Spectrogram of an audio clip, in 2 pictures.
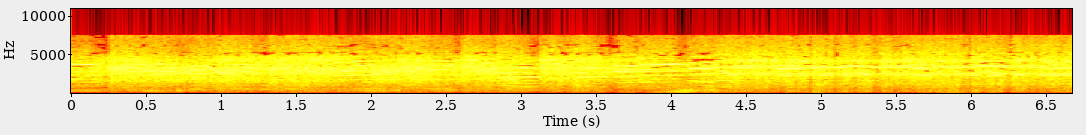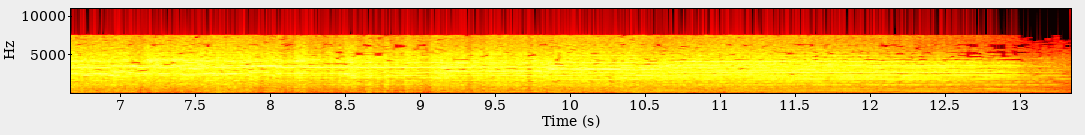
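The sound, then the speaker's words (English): A train rumbles steadily along the rails, loud, with a dense rattling clatter and metallic squeal layered over a constant low roar for the whole stretch, no voices. “If someone hadn't warned us with that lantern, this train would be a wreck right now.”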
